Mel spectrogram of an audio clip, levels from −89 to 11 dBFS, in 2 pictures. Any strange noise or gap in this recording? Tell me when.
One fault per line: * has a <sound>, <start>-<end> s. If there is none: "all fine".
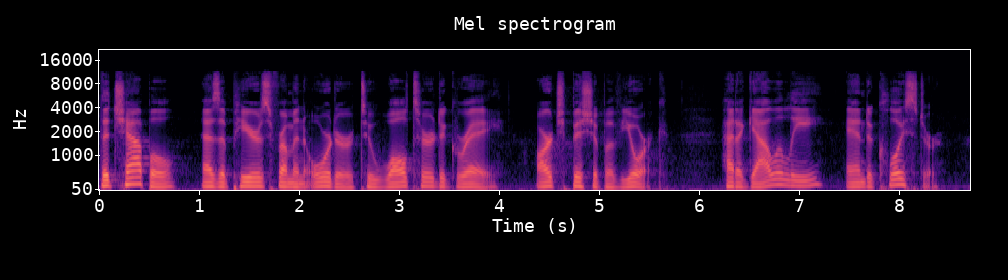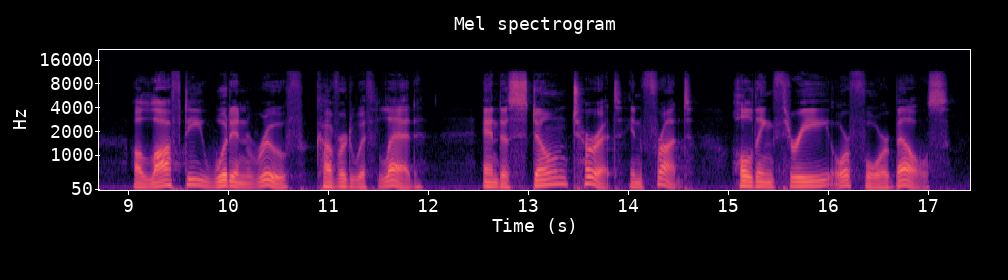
all fine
